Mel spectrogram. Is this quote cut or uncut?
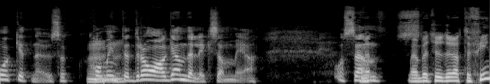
uncut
